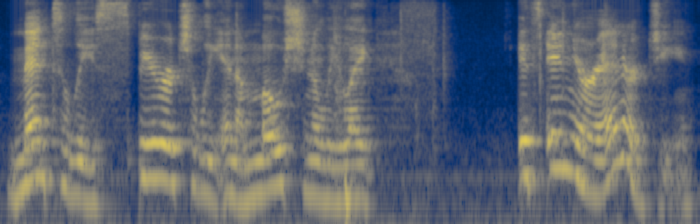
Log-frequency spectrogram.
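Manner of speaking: normal talking voice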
